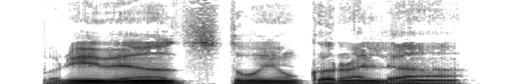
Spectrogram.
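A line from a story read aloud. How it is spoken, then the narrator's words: Strange eagle voice. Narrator (Russian): Орел произнес своим странным голосом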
